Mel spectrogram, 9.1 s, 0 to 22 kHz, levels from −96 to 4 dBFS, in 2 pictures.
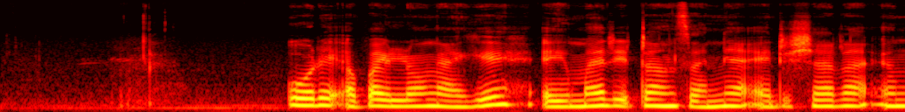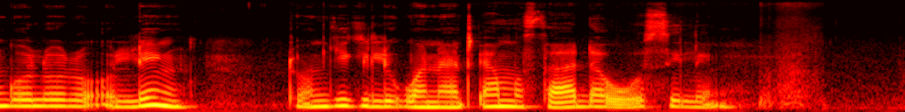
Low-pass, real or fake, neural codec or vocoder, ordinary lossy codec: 19.8 kHz; real; none; none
